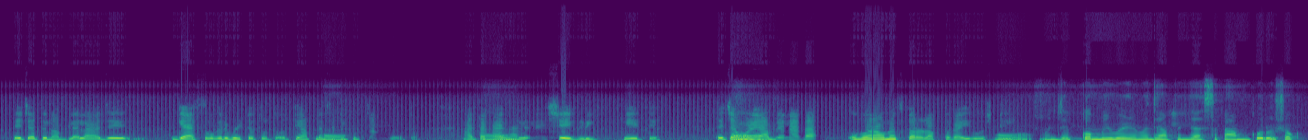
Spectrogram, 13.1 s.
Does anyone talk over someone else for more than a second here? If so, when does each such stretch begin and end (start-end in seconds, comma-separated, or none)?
none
